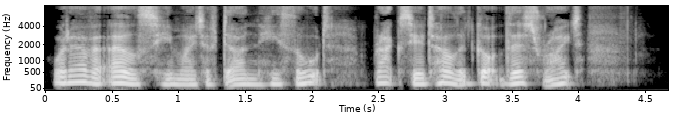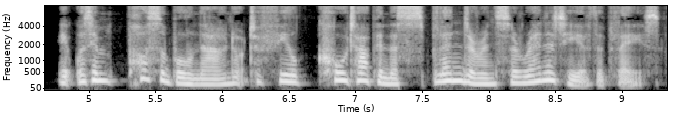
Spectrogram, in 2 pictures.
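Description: A woman reading an audiobook passage in measured, descriptive narration. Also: low voice, mellow, husky, no room sound, clean studio sound. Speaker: audiobook reader. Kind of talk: scripted narration.

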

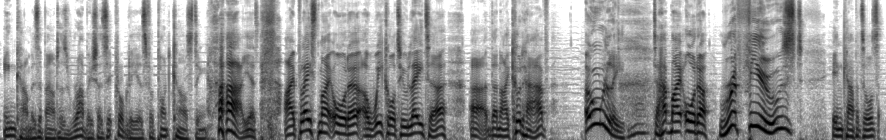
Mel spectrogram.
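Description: A man's voice: medium pitch, sing-song, measured pace, soft background music. A man hosting a podcast, reading aloud and chatting in a theatrical, emphatic way with joking asides. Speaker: podcast host.

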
